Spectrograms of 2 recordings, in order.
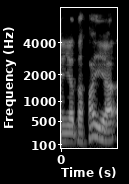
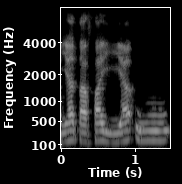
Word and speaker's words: يتفيأ: Yatafaya ya, bukan yatafayau ketika wakofnya. Oke? Hamzanya madmumah kan? Yatafaya. Ya, bukan yatafaya ya, jangan tahan ya. Yatafaya seperti itu, bukan yatafayau, bukan jadi mad badal, namun disukunkan.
